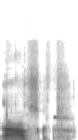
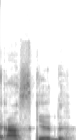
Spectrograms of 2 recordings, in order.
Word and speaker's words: asked: common thing we do so when we say asked right the fully full clear enunciated version with all the sounds there would be ass okay asked and you notice it's kind of hard to do to right because there are two stop sounds right next to each other um so first of course don't say ask id right or ask or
